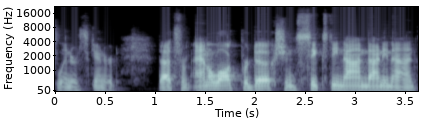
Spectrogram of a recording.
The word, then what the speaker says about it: Lynyrd Skynyrd: buy of this release pronounced Leonard Skynyrd that's from analog production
